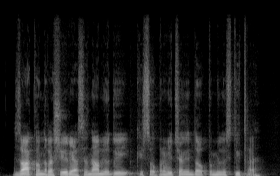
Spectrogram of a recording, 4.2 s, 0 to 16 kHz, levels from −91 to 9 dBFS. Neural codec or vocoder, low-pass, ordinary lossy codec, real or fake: codec, 44.1 kHz, 2.6 kbps, DAC; 14.4 kHz; none; fake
